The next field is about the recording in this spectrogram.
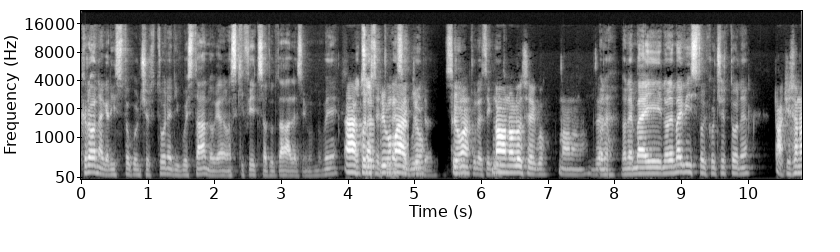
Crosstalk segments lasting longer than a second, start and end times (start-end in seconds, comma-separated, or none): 3.9-6.4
